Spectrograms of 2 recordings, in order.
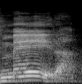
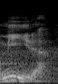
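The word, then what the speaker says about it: Meera: Las dos formas, o sea, es Mera, pero se pronuncia, algunos lo pronuncian como Mira, y otros como...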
